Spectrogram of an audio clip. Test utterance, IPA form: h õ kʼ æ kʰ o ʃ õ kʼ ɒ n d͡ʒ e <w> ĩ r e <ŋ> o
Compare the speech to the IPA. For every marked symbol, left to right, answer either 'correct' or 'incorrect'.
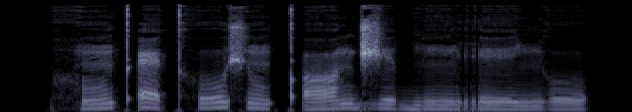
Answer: incorrect: b, incorrect: ɲ

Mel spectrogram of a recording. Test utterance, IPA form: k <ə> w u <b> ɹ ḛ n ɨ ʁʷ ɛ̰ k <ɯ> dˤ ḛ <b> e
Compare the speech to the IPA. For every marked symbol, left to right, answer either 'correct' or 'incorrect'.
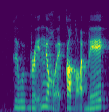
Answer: incorrect: ɨ, correct, incorrect: u, correct

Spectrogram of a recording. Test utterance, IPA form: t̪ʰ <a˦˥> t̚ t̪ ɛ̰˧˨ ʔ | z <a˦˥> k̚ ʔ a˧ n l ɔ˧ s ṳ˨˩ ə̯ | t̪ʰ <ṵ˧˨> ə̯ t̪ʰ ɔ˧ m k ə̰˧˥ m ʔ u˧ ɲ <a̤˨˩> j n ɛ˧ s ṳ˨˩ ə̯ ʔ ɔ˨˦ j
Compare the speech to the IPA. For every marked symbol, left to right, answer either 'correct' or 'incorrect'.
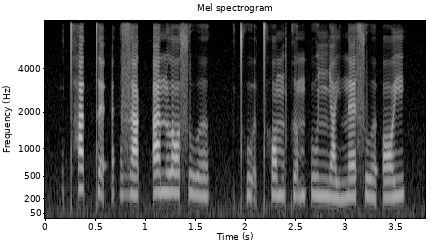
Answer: correct, incorrect: a˨˩, correct, correct

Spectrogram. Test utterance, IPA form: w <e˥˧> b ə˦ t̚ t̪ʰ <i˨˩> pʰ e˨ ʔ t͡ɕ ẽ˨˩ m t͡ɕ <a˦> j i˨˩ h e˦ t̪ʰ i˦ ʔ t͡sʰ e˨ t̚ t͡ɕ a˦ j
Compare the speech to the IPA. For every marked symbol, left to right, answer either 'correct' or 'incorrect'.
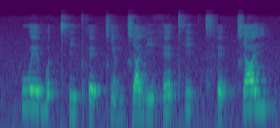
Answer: correct, correct, incorrect: a˧

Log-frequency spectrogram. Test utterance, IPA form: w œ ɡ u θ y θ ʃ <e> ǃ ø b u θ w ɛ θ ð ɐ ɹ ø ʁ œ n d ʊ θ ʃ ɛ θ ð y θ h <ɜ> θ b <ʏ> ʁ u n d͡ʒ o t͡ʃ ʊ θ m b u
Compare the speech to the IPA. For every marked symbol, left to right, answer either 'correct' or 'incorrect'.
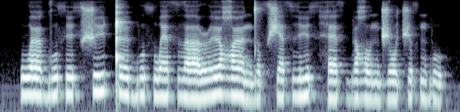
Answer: incorrect: y, incorrect: ɛ, correct

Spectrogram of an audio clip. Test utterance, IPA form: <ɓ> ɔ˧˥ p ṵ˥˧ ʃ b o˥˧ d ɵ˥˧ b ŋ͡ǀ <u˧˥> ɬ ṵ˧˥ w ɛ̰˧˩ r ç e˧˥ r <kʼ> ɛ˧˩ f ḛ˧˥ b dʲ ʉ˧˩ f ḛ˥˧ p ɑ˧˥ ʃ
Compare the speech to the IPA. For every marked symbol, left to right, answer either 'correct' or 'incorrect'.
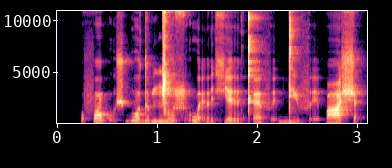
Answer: incorrect: f, correct, correct

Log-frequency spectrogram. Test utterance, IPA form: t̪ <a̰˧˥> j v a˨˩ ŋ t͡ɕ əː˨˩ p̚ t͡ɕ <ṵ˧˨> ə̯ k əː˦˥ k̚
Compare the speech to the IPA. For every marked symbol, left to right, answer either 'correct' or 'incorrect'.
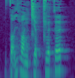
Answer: correct, incorrect: u˧

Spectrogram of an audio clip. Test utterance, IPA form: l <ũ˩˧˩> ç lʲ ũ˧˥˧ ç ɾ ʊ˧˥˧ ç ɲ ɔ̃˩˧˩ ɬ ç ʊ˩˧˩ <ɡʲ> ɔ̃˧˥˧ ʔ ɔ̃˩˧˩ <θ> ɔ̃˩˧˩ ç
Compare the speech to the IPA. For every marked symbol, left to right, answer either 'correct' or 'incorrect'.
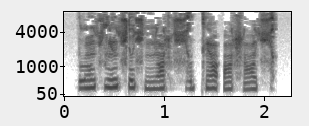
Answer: correct, incorrect: kʲ, incorrect: ɬ

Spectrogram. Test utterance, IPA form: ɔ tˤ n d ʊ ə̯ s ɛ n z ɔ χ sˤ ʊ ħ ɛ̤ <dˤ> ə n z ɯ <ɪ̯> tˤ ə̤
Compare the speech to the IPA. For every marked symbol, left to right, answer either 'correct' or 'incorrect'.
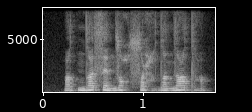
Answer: correct, incorrect: ə̯

